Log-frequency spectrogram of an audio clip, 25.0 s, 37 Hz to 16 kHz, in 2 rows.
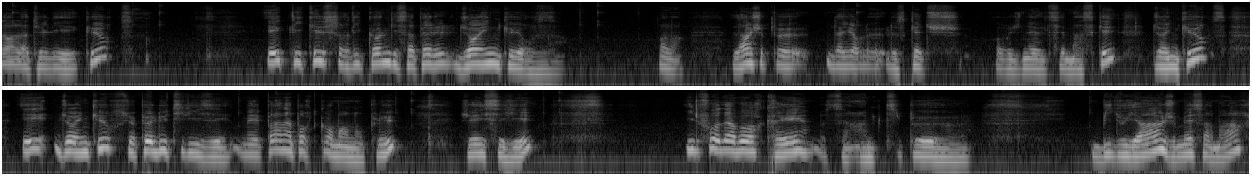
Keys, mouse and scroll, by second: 1.3 click, 5.7 click, 8.4 click, 14.8 click, 15.5 click, 16.4 click, 17.8 click, 23.3-24.9 drag.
